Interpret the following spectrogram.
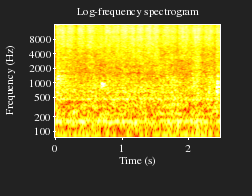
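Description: Quiet room tone: a faint, steady low hum with a light hiss.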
